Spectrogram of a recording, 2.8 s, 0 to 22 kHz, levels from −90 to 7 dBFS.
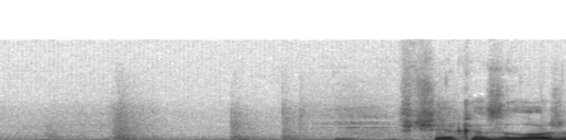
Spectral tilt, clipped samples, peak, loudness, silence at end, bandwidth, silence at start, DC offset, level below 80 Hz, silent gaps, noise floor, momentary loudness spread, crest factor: -6.5 dB/octave; under 0.1%; 0 dBFS; -14 LUFS; 0 s; 13.5 kHz; 0.2 s; under 0.1%; -42 dBFS; none; -37 dBFS; 24 LU; 16 dB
